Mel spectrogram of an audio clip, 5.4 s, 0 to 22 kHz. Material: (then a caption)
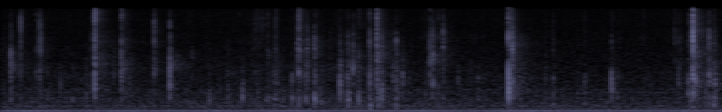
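Plastic. A clear plastic retail bag, about 2 lb and full of dry brown basmati rice, is held in both hands and squeezed and crinkled with the fingertips. Short, bright crinkles and crackles pop up at irregular intervals, with a few sharper snaps standing out. A steady low hum runs underneath throughout.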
